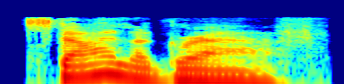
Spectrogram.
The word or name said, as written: stylograph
